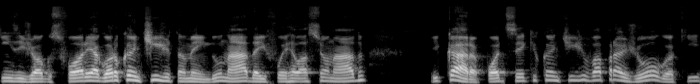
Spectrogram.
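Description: With a plain, everyday voice, a man talks at a fairly high pitch and ordinary pitch variation. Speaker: football fan channel co-host. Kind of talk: casual live-stream chat.

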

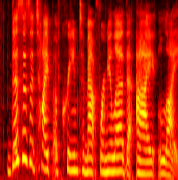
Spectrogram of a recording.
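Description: A woman projects her voice in a high pitch with a bright, sharp tone. She speaks at a fairly slow pace. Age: 40s. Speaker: beauty YouTuber. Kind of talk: casual vlog talk to camera. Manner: upbeat and animated. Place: home room.

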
